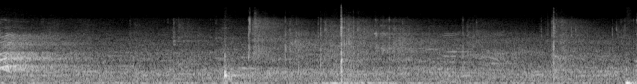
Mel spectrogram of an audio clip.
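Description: Badminton rally: a handful of sharp racket-on-shuttlecock hits, irregularly spaced, over players' footwork on the court floor in a large, echoing sports hall.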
